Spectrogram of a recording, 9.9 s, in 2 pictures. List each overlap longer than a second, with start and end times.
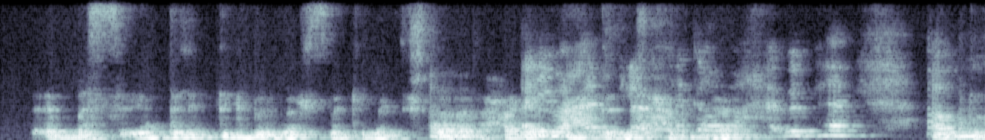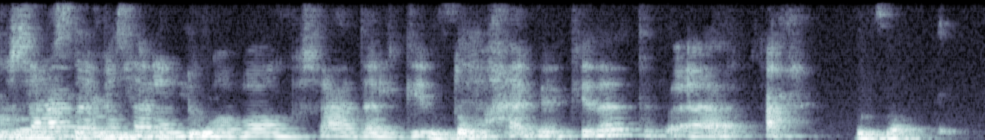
2.2-3.7, 4.7-6.1

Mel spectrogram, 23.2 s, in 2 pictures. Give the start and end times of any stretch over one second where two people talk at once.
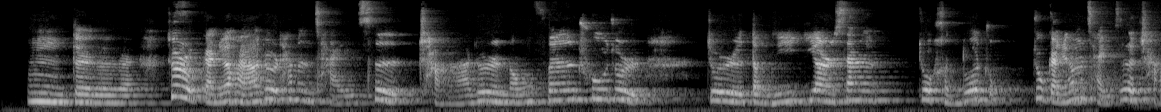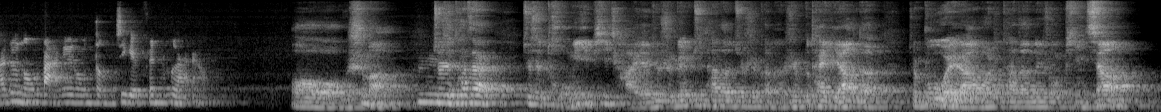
none

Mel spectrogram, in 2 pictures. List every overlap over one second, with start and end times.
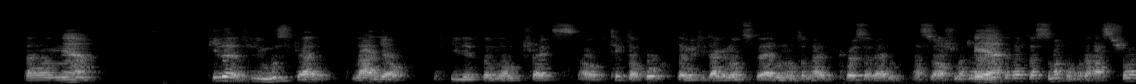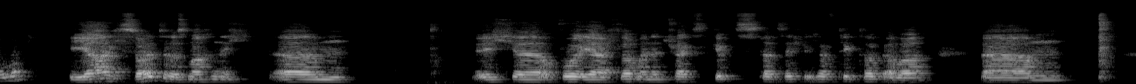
none

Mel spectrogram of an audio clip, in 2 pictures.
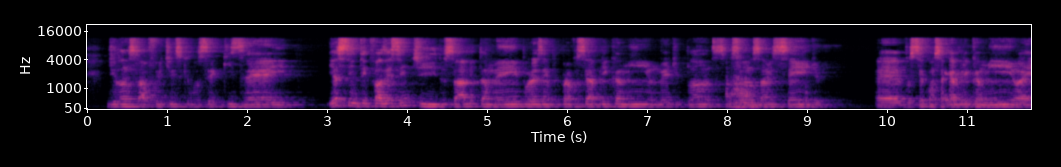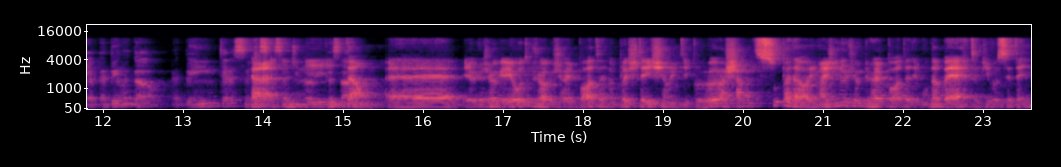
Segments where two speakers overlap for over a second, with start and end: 13.8-15.2

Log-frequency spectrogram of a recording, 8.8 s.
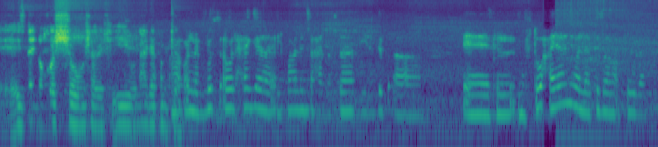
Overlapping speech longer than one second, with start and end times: none

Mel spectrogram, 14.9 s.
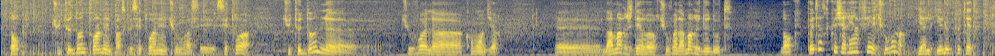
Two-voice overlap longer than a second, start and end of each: none

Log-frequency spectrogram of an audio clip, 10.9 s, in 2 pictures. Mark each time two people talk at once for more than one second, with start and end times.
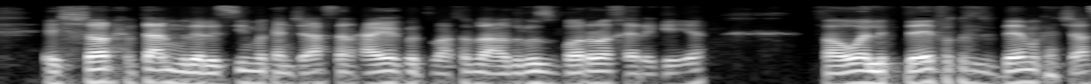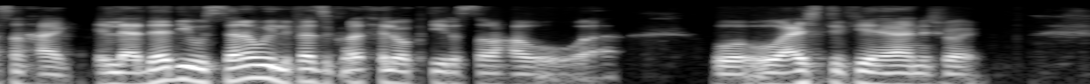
none

